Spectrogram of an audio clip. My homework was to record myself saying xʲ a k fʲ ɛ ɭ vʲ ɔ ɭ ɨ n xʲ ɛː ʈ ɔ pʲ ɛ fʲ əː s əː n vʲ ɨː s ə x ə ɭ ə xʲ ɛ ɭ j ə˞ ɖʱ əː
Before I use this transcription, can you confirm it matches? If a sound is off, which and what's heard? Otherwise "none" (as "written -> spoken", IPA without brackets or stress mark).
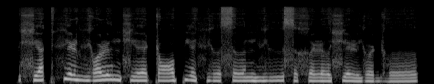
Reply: none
